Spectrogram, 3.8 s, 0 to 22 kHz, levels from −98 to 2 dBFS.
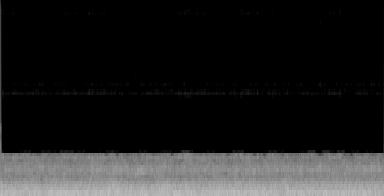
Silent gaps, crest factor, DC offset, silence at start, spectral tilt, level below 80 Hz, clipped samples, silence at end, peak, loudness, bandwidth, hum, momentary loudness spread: none; 14 dB; under 0.1%; 0 s; -8.5 dB/octave; -54 dBFS; under 0.1%; 0 s; -12 dBFS; -26 LUFS; 5 kHz; none; 1 LU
